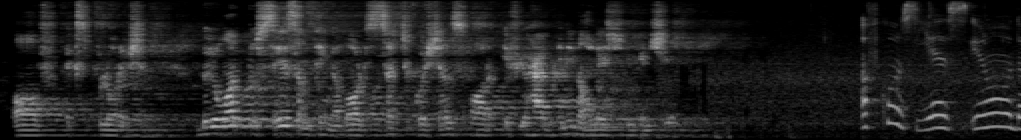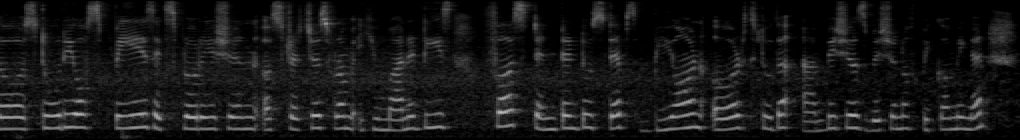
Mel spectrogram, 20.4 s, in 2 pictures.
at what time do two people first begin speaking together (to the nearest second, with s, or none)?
none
